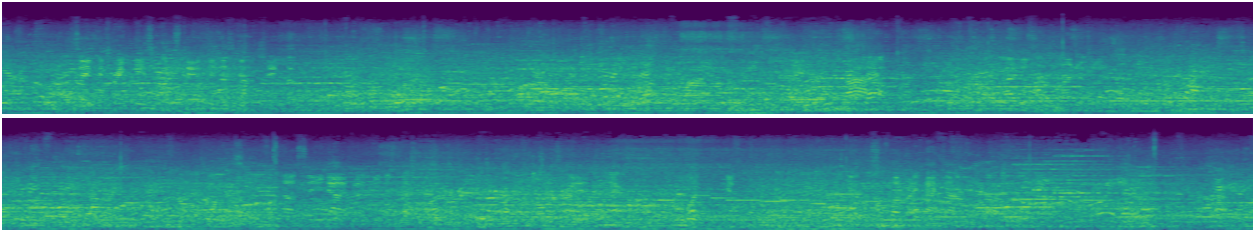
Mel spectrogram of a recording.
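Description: A crowd of people chatters in the background of a busy, noisy hall.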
